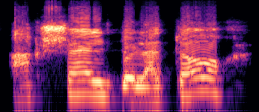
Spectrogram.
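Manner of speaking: imitating a French seer saying a Spanish name; French accent. Marie-Julie Jané repeating the name to Saint Michael, French accent. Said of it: "con su acento francés".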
